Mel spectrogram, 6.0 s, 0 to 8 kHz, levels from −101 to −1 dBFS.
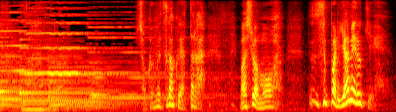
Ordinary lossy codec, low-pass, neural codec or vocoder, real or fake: none; none; none; real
